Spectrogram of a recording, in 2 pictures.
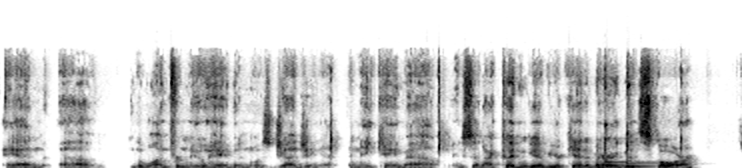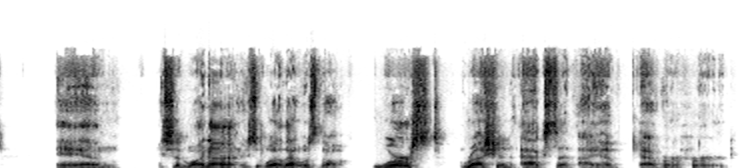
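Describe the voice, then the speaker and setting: Gravelly-voiced man coaching teachers. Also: medium pitch, wildly swooping pitch, unhurried, darkish tone, rough recording. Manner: rambling, conversational, many fillers and restarts. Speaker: speech and debate coach presenting at a conference. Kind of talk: conference talk.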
